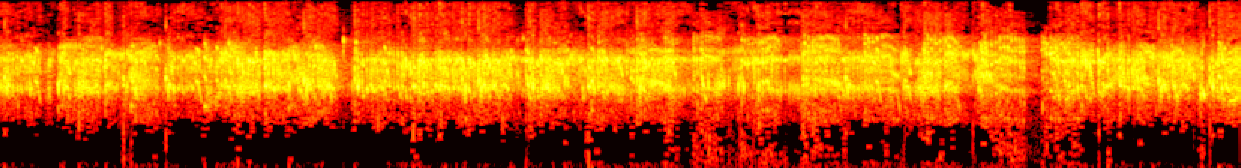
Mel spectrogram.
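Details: Swiftlet calling used to attract swiftlets and increase their numbers: a long, even wash of high, insect-like trilling twitters, almost without pause, with faint clicks.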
